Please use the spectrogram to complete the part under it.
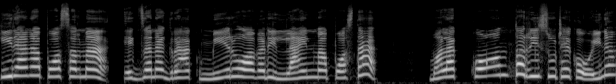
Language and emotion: Nepali, angry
